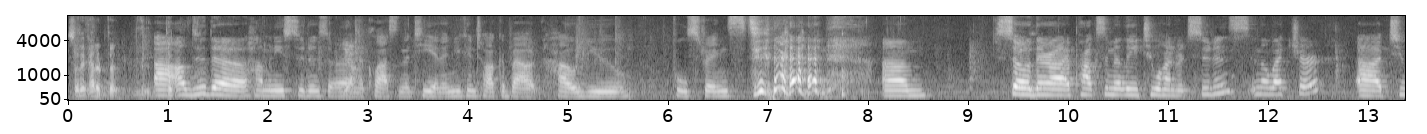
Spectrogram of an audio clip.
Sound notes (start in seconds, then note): 7.0 laughs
